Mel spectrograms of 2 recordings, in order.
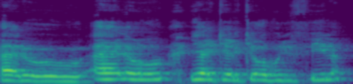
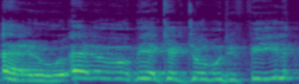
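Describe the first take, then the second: First: It is said at a slower pace. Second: It is said quickly.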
